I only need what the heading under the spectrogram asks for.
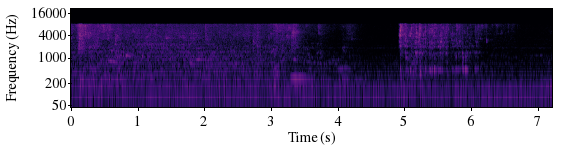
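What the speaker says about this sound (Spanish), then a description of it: "Vamos a agregar un poquito más de agua." Water pours into a cooking pot used for rice, a steady splashing rush that shifts in tone partway through and stays close and moderately loud.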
